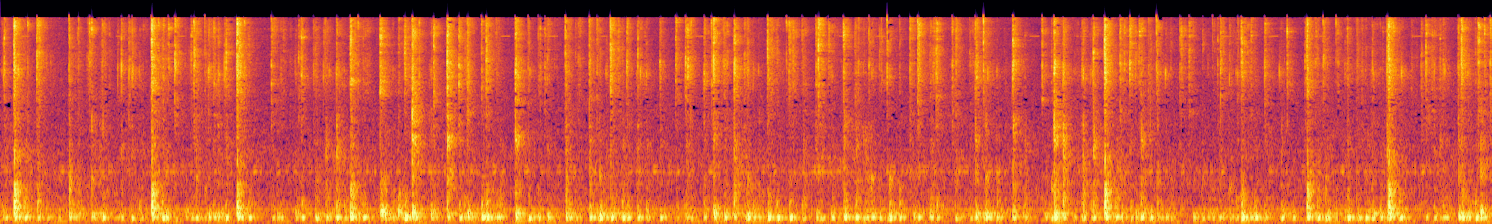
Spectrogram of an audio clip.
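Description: Fingertips type continuously on the white plastic keys of a thin aluminium wireless keyboard. The result is a steady stream of short, crisp clicks with bright tops over a soft low thud.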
